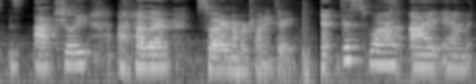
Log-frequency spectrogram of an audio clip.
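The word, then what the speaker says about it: Tage: It's spelled T-A-G-E, but according to their site, it's pronounced 2.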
